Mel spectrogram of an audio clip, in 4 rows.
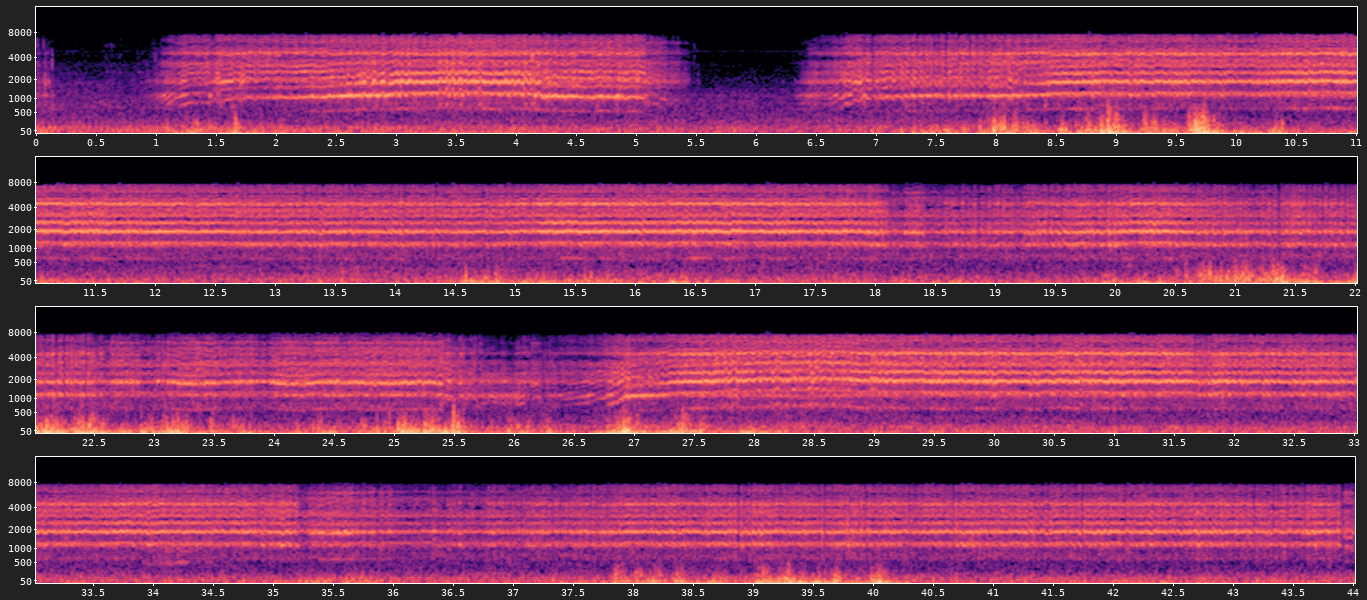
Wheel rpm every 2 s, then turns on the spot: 50, 130, 80, 80, 160, 160, 160, 160, 160, 160, 160, 160, 140, 110, 160, 160, 160, 160, 160, 160, 160, 160.
none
